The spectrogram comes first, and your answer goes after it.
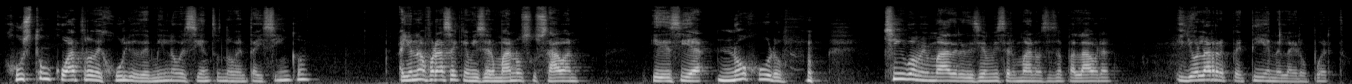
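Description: Speaking briskly in a low, darkish voice, a Mexican woman with a Mexican Spanish accent hosts a conversational interview. She's earnest and reflective as she tells her own story.

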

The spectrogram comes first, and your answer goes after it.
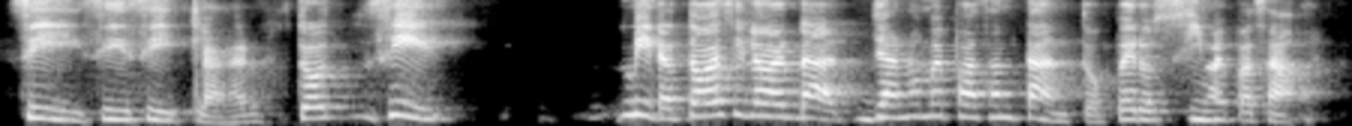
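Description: A woman's voice: on the high side, animated, moderate pace, a bit bright. A woman interviewing in a casual conversational way, candidly sharing her own experience.

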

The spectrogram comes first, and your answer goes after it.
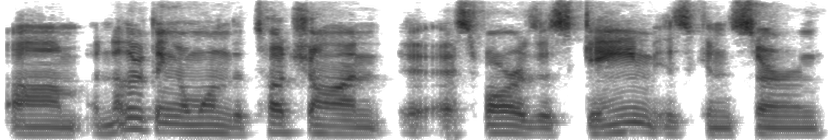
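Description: A man's voice: on the low side, normal speed, a bit bright, no echo. A man hosting an interview, earnestly asking long, wordy questions. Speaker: interviewer, host. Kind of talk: podcast interview.

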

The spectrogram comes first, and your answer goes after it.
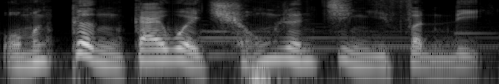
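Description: A man voicing a polite gentleman collecting for charity, who speaks calmly and courteously. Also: medium pitch, normal speed, faint music behind, natural voice. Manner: calm, courteous.

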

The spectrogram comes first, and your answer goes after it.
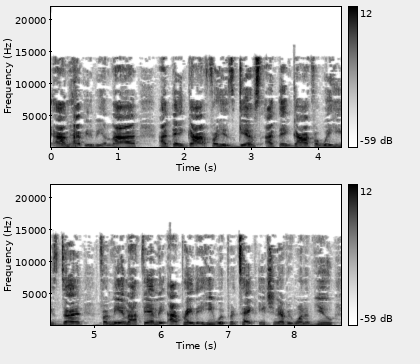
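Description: A woman leads a devotional livestream with a mid-range voice. She reads scripture in a slow, deliberate cadence, then talks in quick, animated asides. It sounds like a phone stream. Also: mid-range voice. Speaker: podcast host leading a devotional livestream. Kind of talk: scripture reading with devotional talk.

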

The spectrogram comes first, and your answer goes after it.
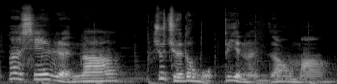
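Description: A man's voice: mid-range voice, huge pitch swings, moderate pace, soft background music. A man, co-hosting a casual podcast and venting animatedly about work, acting out office quarrels. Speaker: podcast co-host.

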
